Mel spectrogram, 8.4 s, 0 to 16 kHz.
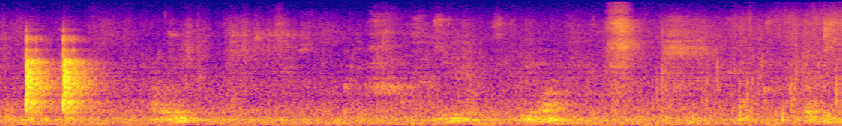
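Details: Faint, hissy, unintelligible speech-like bursts after two clicks: a simulated cochlear implant (vocoded speech), a word played with few channels, apparently 2, showing degraded sound information.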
